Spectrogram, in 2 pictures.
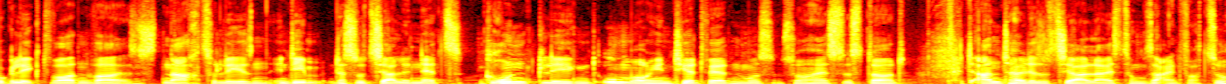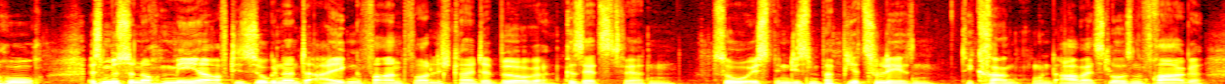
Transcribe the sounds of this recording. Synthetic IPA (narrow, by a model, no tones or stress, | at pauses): fɐɡəleːktv̥ɔɐdn̩vaːɐɛsɪstnaːχt͡suleːzn̩ʔɪ̰ndeːmd̥asz̥ot͡sjaːlənɛt͡sɡ̥ʁʊntleːɡŋ̩tʔʊmʔɔ̰ʁijɛntʰiːɐtv̥eːɐdn̩mʊsz̥oːhaɪstɛsd̥ɔɐtd̥eːɐʔantʰaɪldeːɐzot͡sjaːlːaɪstʊŋənzaɪʔa̰ɪnfaχt͡suɦoːxʔɛsmʏsənɔχmeːɐaʊfd̥iːzoːɡənantə̰ʔa̰ɪɡŋ̩fɛɐʔantv̥ɔɐtlɪçkʰaɪt̚d̥eːɐbʏɐɡɐɡ̥əzɛt͡stv̥eːɐdn̩ | z̥oːʔɪ̰stɪndiːzəm̩pʰapʰiːɐt͡suleːzn̩d̥iːkʁ̥aŋkŋ̩ʊ̰ntʔa̰ɐbaɪt͡sloːzn̩fʁ̥aːɡə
